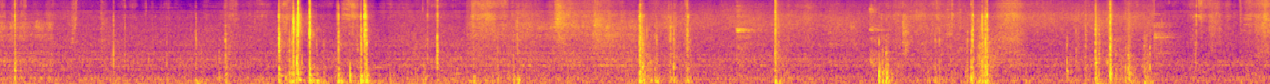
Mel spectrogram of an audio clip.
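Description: Knocks and clatters of plastic dough proofing boxes being handled and set down, in scattered groups of sharp knocks over a steady background hum.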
